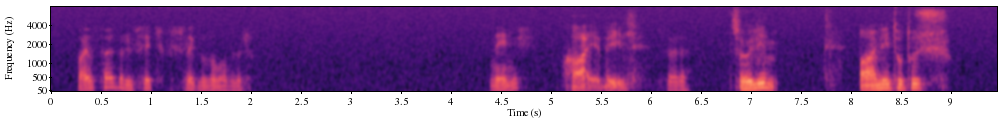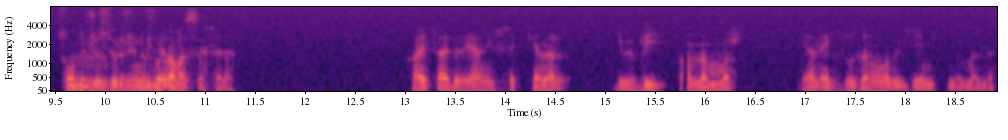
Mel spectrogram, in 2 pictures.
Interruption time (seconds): 10 s

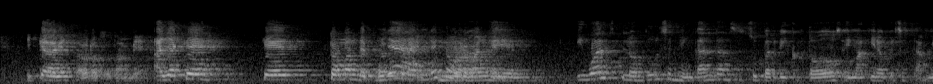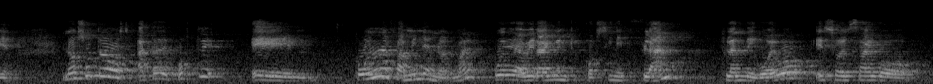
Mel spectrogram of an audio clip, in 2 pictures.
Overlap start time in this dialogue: 4 s

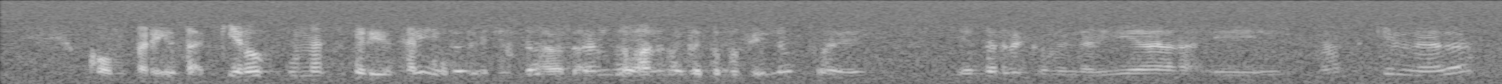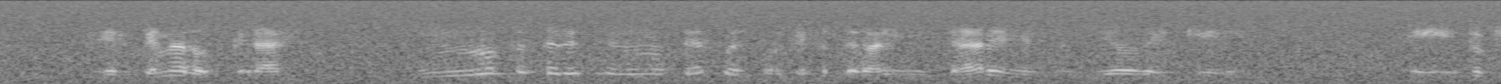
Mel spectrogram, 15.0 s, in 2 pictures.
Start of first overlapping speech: 2 s

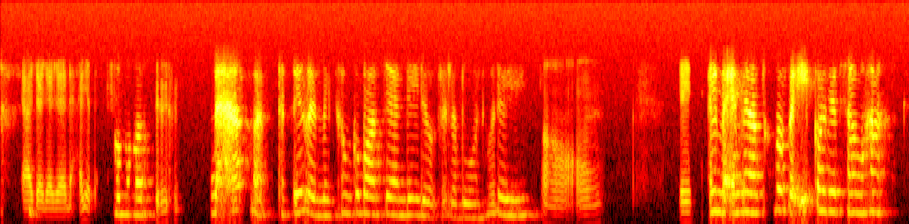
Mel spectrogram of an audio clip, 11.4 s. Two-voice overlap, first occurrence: none

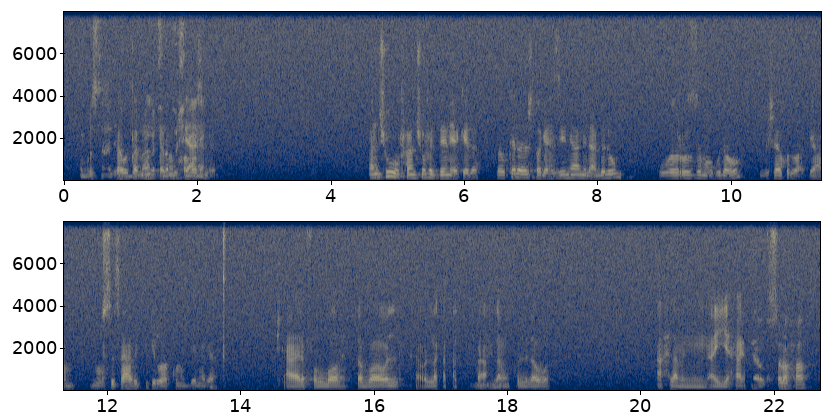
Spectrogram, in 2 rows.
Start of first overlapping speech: 1 s

